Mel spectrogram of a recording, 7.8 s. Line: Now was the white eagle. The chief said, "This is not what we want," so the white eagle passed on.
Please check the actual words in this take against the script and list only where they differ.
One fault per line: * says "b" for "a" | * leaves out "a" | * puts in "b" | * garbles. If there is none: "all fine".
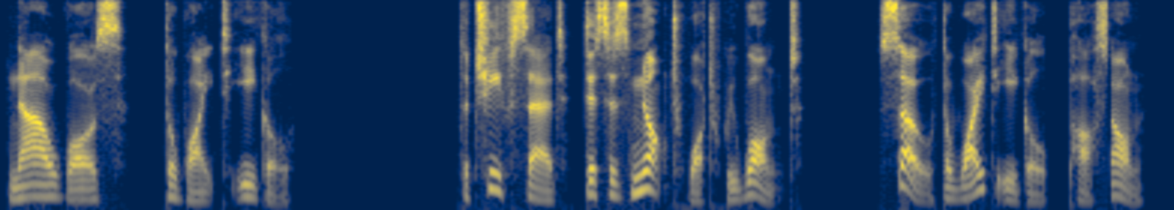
all fine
